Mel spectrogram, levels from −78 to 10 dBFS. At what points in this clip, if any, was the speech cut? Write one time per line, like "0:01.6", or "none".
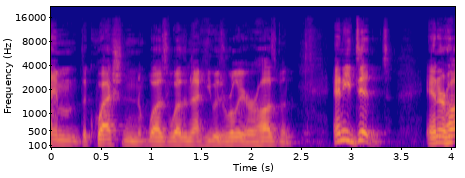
none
